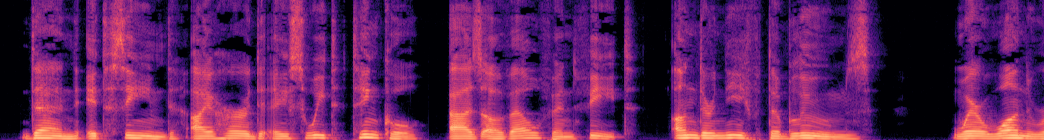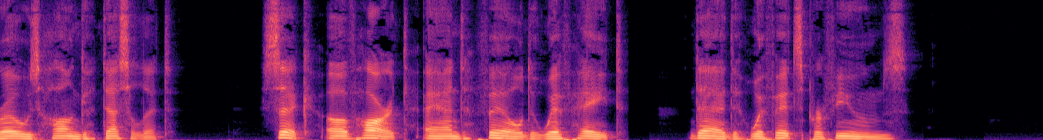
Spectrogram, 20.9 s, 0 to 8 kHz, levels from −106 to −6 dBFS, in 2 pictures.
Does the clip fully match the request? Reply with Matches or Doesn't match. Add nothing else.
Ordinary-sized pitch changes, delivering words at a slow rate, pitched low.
Matches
